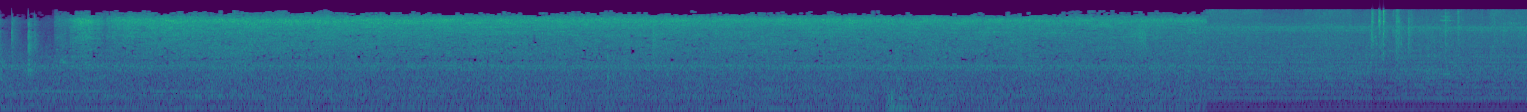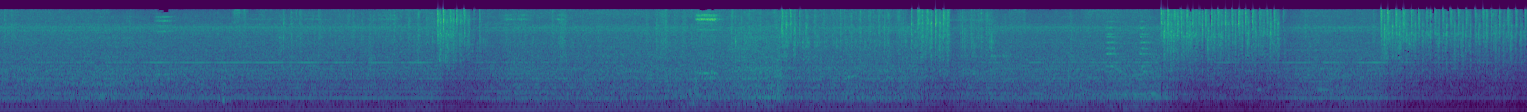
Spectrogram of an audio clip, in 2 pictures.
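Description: Paint being sprayed onto a trunk's edges, a steady hiss for about the first twelve seconds. After that the sound changes to a steady hum with scattered clicks and rattles.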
